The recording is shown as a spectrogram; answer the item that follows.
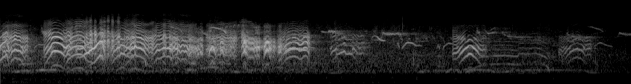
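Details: White-fronted bee-eaters in Kenya chatter in a busy chorus of quick, nasal, arched squeaks, dense for three seconds and then thinning to scattered single calls.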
